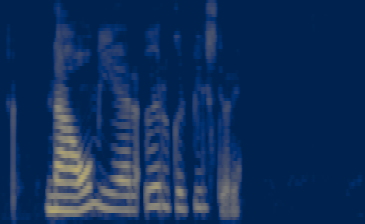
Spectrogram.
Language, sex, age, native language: Icelandic, female, 20-29, Icelandic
